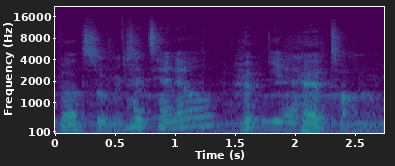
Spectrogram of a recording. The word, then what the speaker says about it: Hateno: Yeah, H-A-T-E-N-O. Okay, you're right. Yeah. Hatano. See, that's how I say it. I say Hatano, but it's Hateno. It's Hateno. Hat-Eno.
